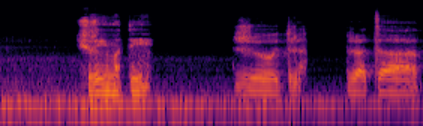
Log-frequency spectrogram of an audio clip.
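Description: A man speaks tensely at close range.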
